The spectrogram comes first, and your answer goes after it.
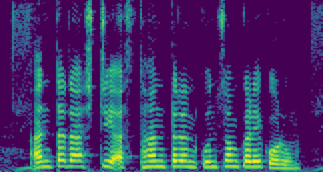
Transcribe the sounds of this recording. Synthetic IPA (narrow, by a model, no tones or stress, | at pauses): ɐnt̪əɾːaːʂʈɾiːjəɐst̪ʰaːnt̪əɾɐnkunsomkɐɾekoɽum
